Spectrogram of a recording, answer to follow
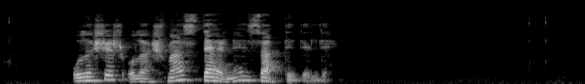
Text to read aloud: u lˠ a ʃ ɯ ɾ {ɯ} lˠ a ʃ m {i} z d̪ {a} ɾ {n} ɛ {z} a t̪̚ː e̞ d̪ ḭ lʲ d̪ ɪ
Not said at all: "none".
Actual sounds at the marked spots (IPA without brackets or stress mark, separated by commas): u, a, æ, n, z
